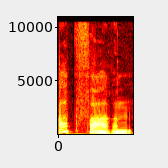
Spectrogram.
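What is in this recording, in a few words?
"abfahren", German; Navigation; DISTEFORA Navigation; Mobile Navigator Notebook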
